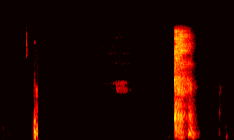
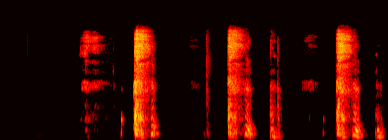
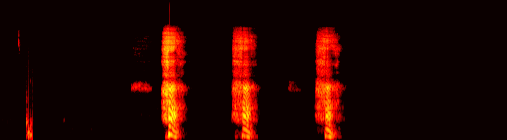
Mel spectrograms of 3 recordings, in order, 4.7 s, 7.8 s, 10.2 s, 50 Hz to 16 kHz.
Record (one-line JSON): {"cough_length": "4.7 s", "cough_amplitude": 32768, "cough_signal_mean_std_ratio": 0.21, "three_cough_length": "7.8 s", "three_cough_amplitude": 32768, "three_cough_signal_mean_std_ratio": 0.29, "exhalation_length": "10.2 s", "exhalation_amplitude": 32768, "exhalation_signal_mean_std_ratio": 0.22, "survey_phase": "beta (2021-08-13 to 2022-03-07)", "age": "65+", "gender": "Female", "wearing_mask": "No", "symptom_cough_any": true, "symptom_shortness_of_breath": true, "smoker_status": "Never smoked", "respiratory_condition_asthma": false, "respiratory_condition_other": false, "recruitment_source": "REACT", "submission_delay": "1 day", "covid_test_result": "Negative", "covid_test_method": "RT-qPCR"}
